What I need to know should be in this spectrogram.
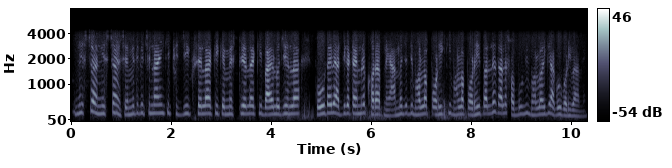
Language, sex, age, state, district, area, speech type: Odia, male, 18-30, Odisha, Bhadrak, rural, conversation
